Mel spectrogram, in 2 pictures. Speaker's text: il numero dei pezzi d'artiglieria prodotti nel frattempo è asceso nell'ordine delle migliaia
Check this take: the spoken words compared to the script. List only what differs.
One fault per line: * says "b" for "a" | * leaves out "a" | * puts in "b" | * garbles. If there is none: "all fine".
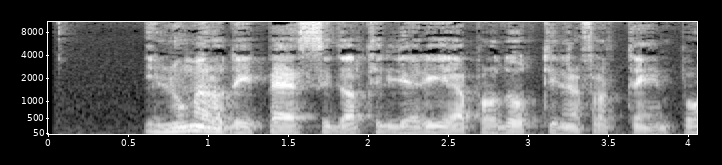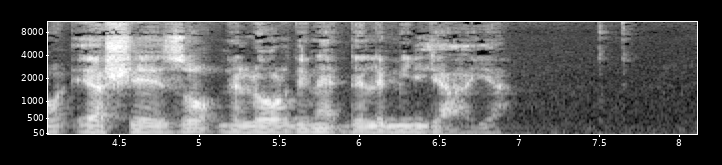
all fine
